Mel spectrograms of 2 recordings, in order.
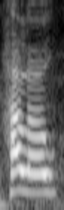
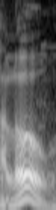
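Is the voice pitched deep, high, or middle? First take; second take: middle; deep. First: The word is said at a middle pitch. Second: The word is said at a deep, low pitch. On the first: "itu middle" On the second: "itu tune deep"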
